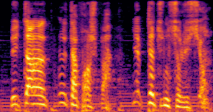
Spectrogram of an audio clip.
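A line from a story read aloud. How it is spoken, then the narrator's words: Stammering. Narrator (French): bégaye Darrell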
